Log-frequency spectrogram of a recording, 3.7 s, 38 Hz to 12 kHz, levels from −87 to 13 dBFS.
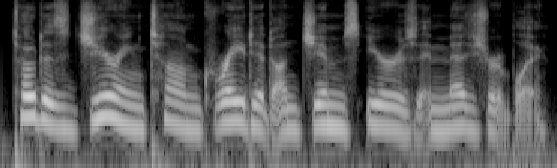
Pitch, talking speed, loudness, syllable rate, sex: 165 Hz, 130 wpm, -19 LUFS, 4.4 syllables/s, female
